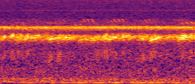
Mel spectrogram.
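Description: Frogs croak in a steady, unbroken high-pitched trill that holds at an even level throughout, with no voices and only a faint low rumble underneath.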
